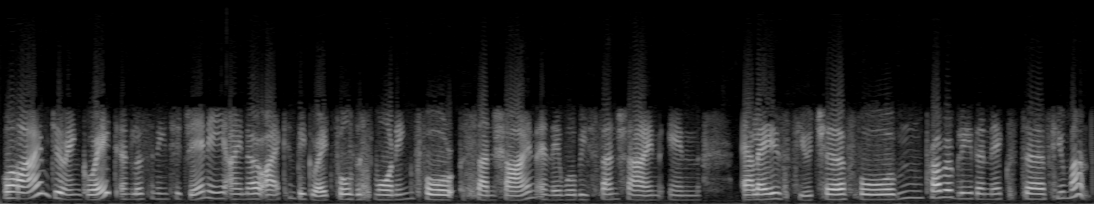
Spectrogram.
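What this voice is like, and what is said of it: Slight South African accent. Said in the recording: “do I detect a slight South African accent there? ... You do, indeed. ... I grew up there.”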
